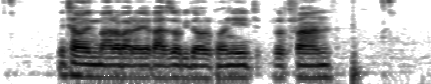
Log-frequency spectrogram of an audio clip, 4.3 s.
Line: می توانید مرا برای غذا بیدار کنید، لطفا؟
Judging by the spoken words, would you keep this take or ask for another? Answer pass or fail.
pass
